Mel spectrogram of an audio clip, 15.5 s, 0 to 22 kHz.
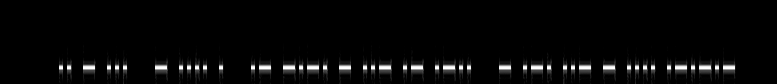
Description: Morse code, heard as a keyed tone, about 16 wpm, 700 Hz. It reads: ITS THE ACTUAL TRUTH.
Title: Sentences from Top 1000 Words - Review Part 5 - 15wpm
